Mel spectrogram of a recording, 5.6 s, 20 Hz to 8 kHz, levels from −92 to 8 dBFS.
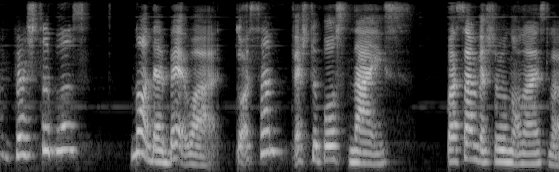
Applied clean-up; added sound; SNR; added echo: neural mask model DeepFilterNet 3.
